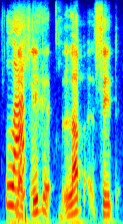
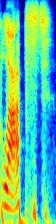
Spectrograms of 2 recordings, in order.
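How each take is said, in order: First: The ending is said as a separate syllable. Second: The word is said as a single syllable. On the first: The speaker calls it wrong. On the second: The speaker calls it right.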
